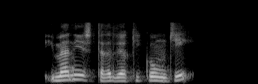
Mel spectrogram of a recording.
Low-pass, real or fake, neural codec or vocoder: 7.2 kHz; fake; codec, 16 kHz in and 24 kHz out, 0.9 kbps, LongCat-Audio-Codec, four codebook decoder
